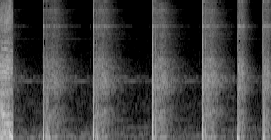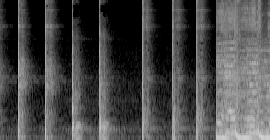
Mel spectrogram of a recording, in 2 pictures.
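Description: Ball-peen hammer striking a copper sheet on a bench block, about thirteen blows, each ringing briefly and dying away. The first few come about a second apart, the rest faster, about two a second. The blows dent the copper to give it a hammered texture. Background music cuts out just after the start and comes back just before the end.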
